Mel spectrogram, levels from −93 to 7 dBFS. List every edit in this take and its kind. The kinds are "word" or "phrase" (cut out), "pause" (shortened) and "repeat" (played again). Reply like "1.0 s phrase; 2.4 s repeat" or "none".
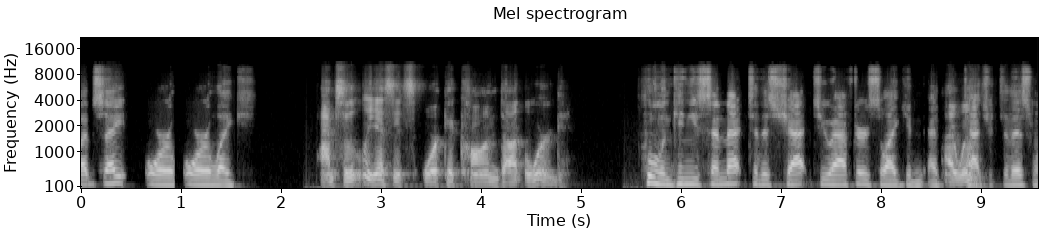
0.9 s repeat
